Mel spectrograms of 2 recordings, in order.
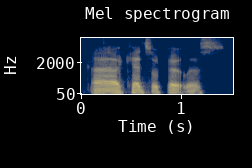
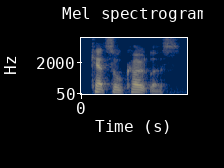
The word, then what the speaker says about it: Quetzalcoatlus: Quetzalcoatlus. Quetzalcoatlus.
